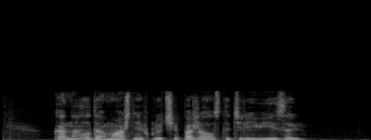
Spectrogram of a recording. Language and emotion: Russian, positive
